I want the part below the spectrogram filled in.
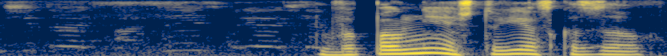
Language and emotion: Russian, angry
